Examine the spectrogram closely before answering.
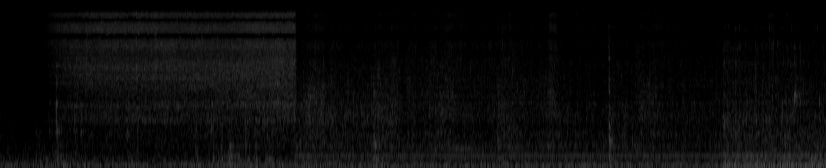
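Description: Food sizzling in a frying pan as it is stirred. The loud sizzle cuts off sharply about four and a half seconds in, and a quieter sizzle follows with scattered clicks of a utensil against the pan.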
